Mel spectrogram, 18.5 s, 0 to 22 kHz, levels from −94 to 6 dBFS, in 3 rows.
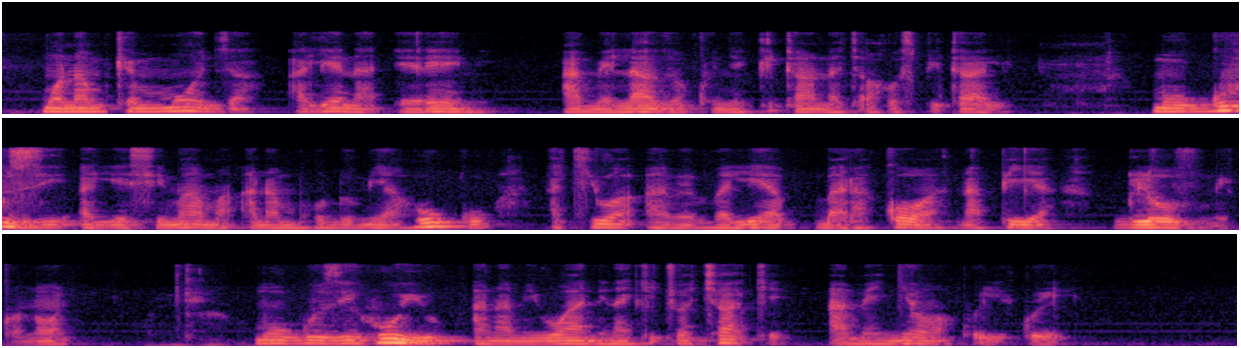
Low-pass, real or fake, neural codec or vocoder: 7.2 kHz; real; none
